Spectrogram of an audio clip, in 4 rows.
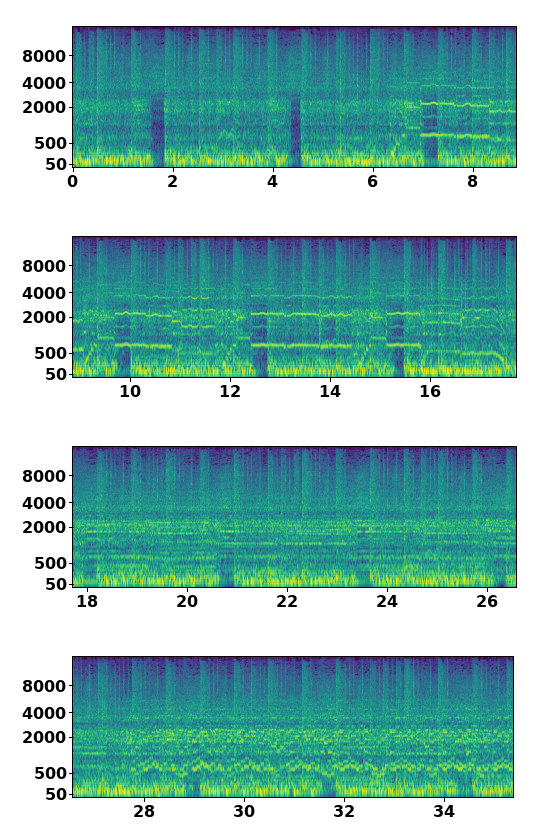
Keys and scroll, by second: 9.2 shift+F5, 9.7 Return, 30.0 shift+F5, 30.4 Return.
